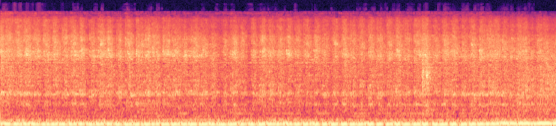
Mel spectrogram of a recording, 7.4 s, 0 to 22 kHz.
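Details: 1984 Chevy Silverado with the newly swapped 350, idling in gear while warming up on a cold day, with oil noted as fuel-diluted: deep, steady V8 rumble with an even beat and no knocks or ticks. Normal idle.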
